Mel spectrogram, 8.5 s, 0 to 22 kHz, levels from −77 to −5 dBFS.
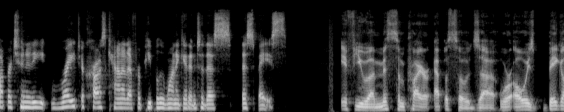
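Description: Speech, with two faults. At 2.32 s, between "right across canada for" and "who want to get", a brief DAB burbling blip appears: residual bit errors corrupt MP2 sub-band data, so short noise blips appear in single sub-bands, unlike broadband clicks. From 4.93 to 4.99 s, just before "if you uh missed", loose connector crackle scratches irregularly as an intermittent contact chops the signal, rougher and less tonal than codec burbling.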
